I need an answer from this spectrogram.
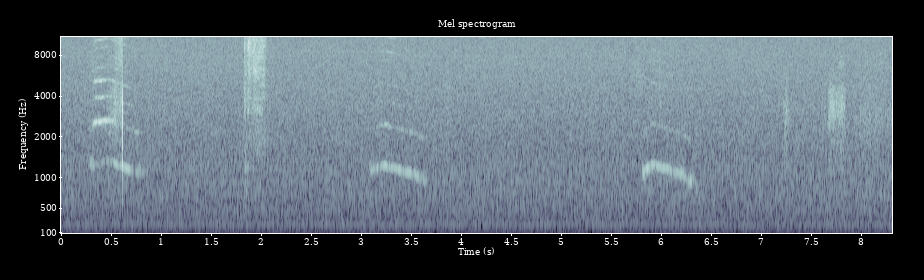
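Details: Kittens learning to walk mew indoors: three short, high, slightly arched calls, roughly every two to three seconds, with a few soft knocks and clicks and a steady low hum underneath.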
